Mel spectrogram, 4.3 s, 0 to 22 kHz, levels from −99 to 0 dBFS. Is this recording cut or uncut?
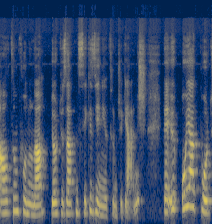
uncut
